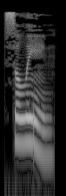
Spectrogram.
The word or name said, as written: celine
